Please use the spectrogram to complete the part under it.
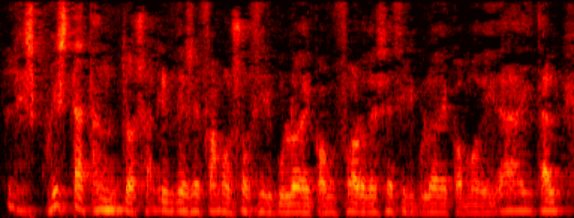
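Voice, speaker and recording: Man, speaking coach, lively storyteller, dark gravelly voice, video call. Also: mid-range voice, fairly quick. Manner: animated storyteller, acts out quoted students. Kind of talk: interview answers.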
